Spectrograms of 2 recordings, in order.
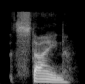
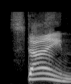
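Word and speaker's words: Stijn: Um, oh, how did I how do I pronounce this guy's name? I I sent it to you. Stein. Stein.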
